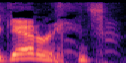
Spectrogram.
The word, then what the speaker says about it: Gadarenes: The Gadarenes.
